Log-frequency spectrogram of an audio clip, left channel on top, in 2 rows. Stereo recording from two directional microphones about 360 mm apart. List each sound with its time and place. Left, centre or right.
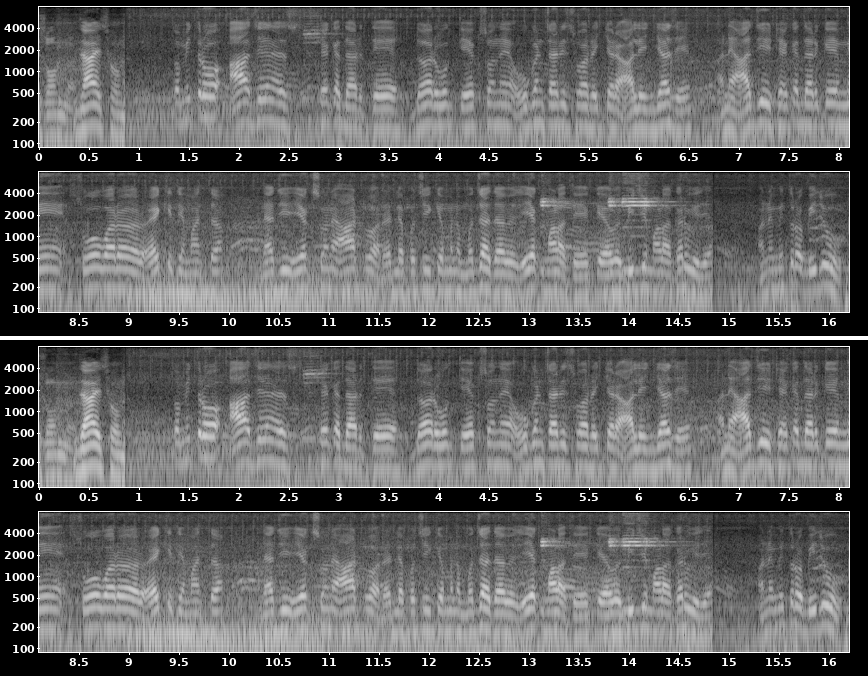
0.3 s speech: centre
